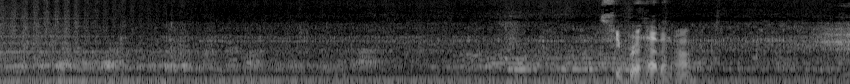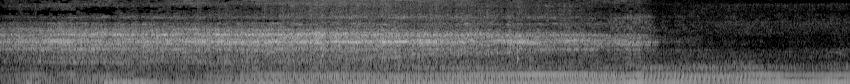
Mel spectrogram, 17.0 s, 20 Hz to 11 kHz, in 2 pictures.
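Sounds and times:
car engine running slowly: 0:00.0 - 0:17.0.

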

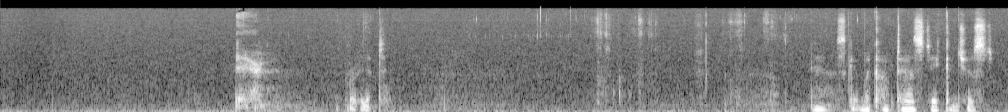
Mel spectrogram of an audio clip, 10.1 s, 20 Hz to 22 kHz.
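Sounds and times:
person saying yeah softly: 0:02.4 - 0:02.8
person whispering: 0:02.4 - 0:03.9.

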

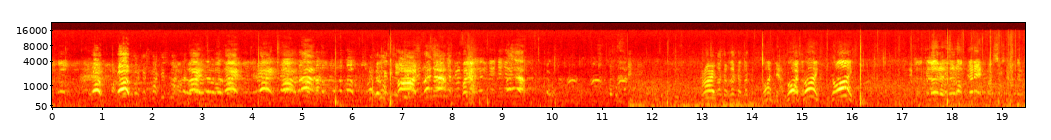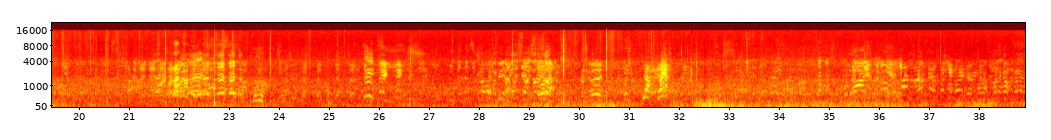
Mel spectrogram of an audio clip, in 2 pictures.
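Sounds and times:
footballers shouting: 0:00.0 - 0:11.6, 0:13.0 - 0:32.5
wind rumble on microphone: 0:28.2 - 0:38.9.

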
